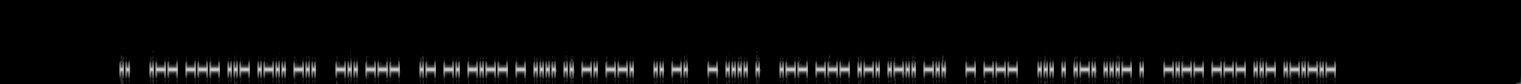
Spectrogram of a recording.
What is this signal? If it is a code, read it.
Morse code, heard as a keyed tone, about 37 wpm, 700 Hz. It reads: I WOULD DO ANYTHING IN THE WORLD TO SERVE YOU.
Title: Sentences from Top 1000 Words - Review Part 2 - 40wpm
